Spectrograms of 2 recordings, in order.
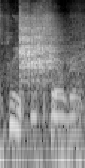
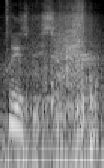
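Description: First: Said in the usual way. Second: Soft unvoiced hopeful whisper; whispered plea. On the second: Real, not acted. Vlogger hopes the coins are silver, whispered plea. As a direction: breathe it like a wish.

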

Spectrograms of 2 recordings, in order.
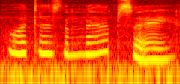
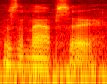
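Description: First: High, slow goofy voice; silly high voice. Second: Said in the usual way. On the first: Pretend. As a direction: stretch it out in a squeaky voice. Repeats line in silly voice.

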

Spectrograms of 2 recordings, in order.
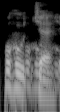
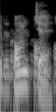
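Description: First: ਪਹੁੰਚੈ as "pahoochai", no n; long oo, unnasalised. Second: ਪਹੁੰਚੈ as "pahunchai", with an n; common misreading, nasalised. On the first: Teacher models the correct ਪਹੁੰਚੈ, oo without nasal. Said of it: "ਇੱਥੇ ਦਲੈਂਕੜਾਂ ਲੱਗੀਆਂ ਹਾਹੇ ਨੂੰ". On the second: Teacher imitates the congregation's ਪਹੁੰਚੈ, nasalised. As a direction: put a nasal before the ch in ਪਹੁੰਚੈ. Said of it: "ਇਹਨੂੰ ਸੰਗਤਾਂ ਕੀ ਪੜ੍ਹ ਜਾਂਦੀ". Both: Shown as a demonstration.

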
